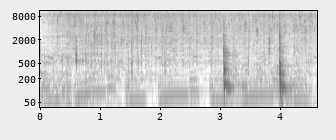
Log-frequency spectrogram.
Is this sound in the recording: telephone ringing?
no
